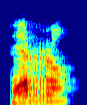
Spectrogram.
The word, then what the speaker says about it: perro: So you have to be careful about if you roll your R or if you do not roll your R. Pera, perra, pero, perro, no son iguales. They're not the same thing.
